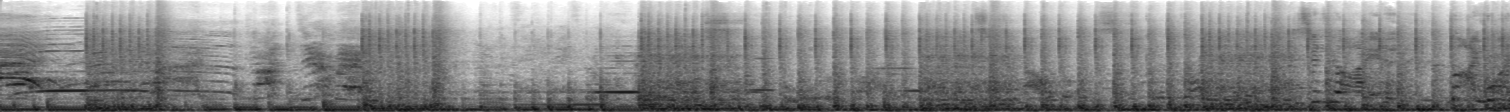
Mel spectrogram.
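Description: Live heavy metal band playing: drums, electric guitars and bass, with a voice over the first few seconds. About six seconds in the drums go into a fast, steady beat.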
